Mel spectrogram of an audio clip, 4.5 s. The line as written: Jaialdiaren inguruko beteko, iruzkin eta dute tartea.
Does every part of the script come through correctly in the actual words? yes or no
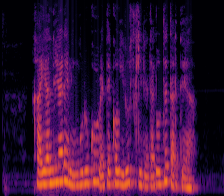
yes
